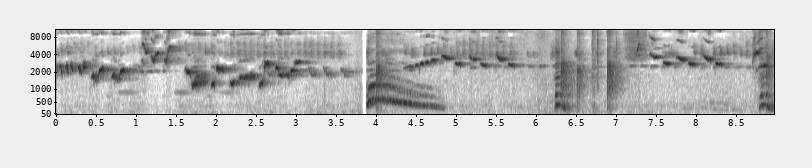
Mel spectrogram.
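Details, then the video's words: Varied warbling phrases from a white-rumped shama, meant to rouse other birds to sing: tumbling mixed whistles, a lower swooping note, then thinner high twitters with sharp clicks. "Pancingan murai batu 🔥 Naikan emosi burung auto ikut gacor"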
